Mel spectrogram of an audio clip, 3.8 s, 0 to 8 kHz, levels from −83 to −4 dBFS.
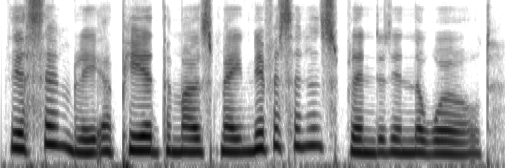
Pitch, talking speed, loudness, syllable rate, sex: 210 Hz, 175 wpm, -16 LUFS, 5.3 syllables/s, female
